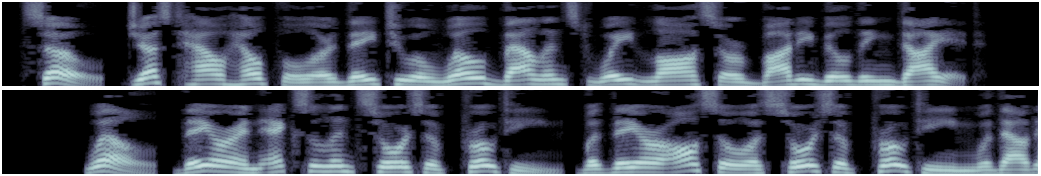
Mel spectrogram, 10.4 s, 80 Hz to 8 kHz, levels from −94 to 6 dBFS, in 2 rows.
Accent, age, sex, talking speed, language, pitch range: American, 50-69, male, 180 wpm, English, 130-175 Hz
